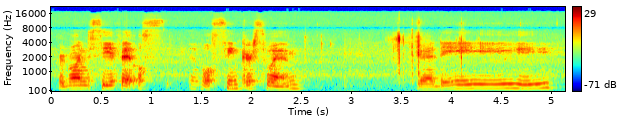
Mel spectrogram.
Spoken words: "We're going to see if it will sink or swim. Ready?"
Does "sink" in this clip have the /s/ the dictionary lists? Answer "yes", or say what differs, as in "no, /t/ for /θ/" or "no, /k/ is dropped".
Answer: yes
